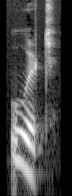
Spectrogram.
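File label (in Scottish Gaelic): "òrd", Scottish Gaelic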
